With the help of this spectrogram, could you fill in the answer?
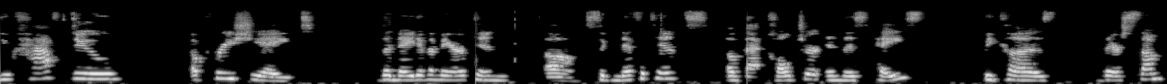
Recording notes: Excuse the audio, first timers here, but we promise to get better!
